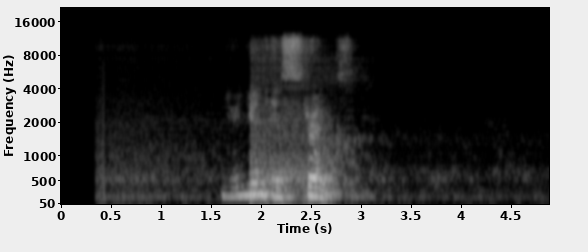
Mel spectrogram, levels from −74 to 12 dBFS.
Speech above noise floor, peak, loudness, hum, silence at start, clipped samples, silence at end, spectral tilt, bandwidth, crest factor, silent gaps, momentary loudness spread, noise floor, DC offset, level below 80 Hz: 36 dB; -4 dBFS; -19 LUFS; none; 0.4 s; under 0.1%; 1.9 s; -5 dB/octave; 12.5 kHz; 22 dB; none; 21 LU; -55 dBFS; under 0.1%; -58 dBFS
